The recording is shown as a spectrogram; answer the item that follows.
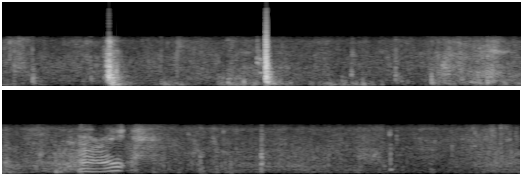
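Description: Rustling and handling noise as a person climbs into a car, with two sharp knocks, one about a second in and a louder one about two and a half seconds in. There is a brief grunt-like voice sound around six seconds in.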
